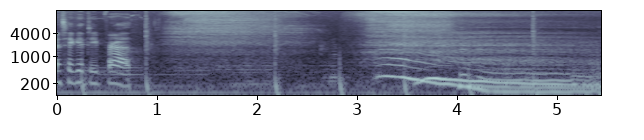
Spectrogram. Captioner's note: all take deep breath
